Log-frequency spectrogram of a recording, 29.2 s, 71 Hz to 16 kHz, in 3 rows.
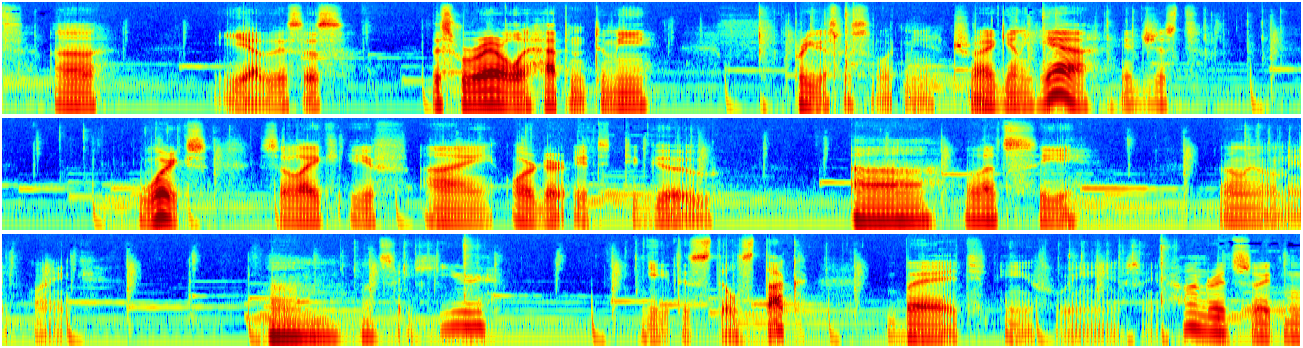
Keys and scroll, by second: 0.2 i, 5.7 a, 6.1 alt+p, 6.3 Return, 7.6 alt+p, 7.8 Return, 8.2-15.3 typing, 18.6-19.7 typing, 21.8-28.4 typing.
